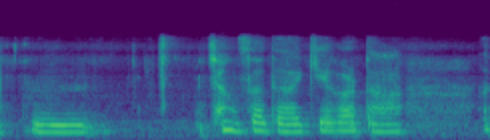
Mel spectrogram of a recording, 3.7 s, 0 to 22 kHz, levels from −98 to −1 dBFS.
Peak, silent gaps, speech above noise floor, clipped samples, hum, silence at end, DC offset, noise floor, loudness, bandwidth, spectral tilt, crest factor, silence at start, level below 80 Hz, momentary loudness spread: -18 dBFS; none; 21 dB; under 0.1%; none; 0 s; under 0.1%; -55 dBFS; -36 LUFS; 9 kHz; -4 dB/octave; 18 dB; 0 s; -78 dBFS; 16 LU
